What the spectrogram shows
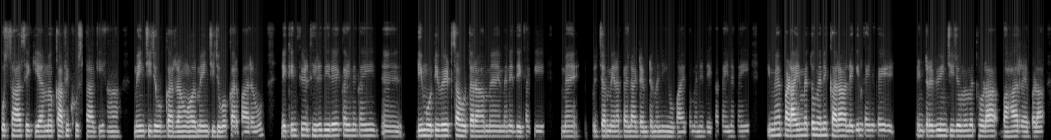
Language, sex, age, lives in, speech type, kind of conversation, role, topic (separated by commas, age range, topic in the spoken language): Hindi, male, 25-29, India, conversation, advice, user, मेरा लक्ष्य पूरा करने का उत्साह क्यों कम हो गया है और मैं इसे कैसे वापस ला सकता/सकती हूँ?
